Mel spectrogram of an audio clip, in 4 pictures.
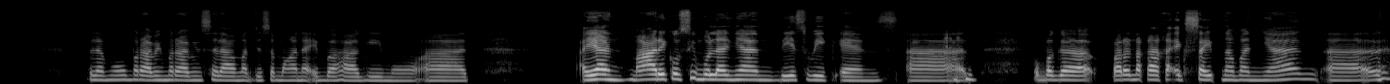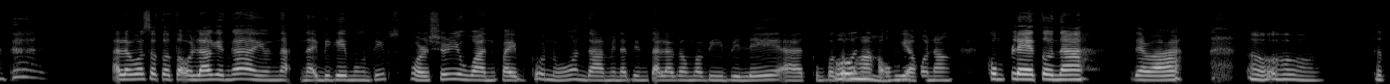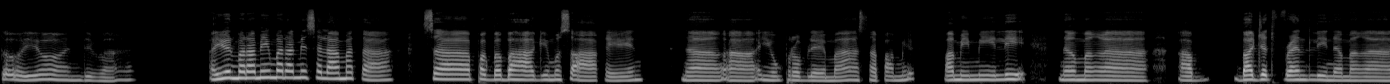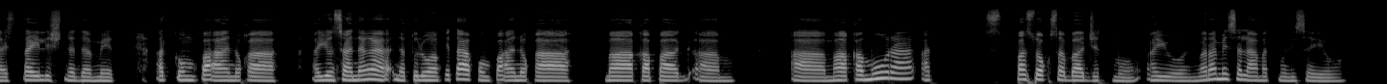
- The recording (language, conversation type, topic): Filipino, advice, Paano ako makakapamili ng damit na may estilo nang hindi lumalampas sa badyet?
- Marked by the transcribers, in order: laugh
